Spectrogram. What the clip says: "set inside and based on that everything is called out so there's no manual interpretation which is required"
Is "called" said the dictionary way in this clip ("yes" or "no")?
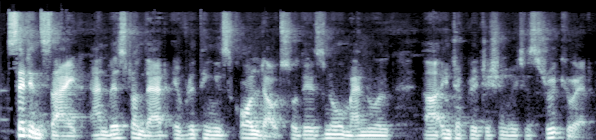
yes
